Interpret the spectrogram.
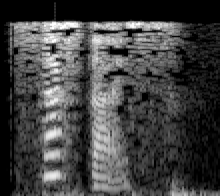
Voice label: "sixth", latvian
